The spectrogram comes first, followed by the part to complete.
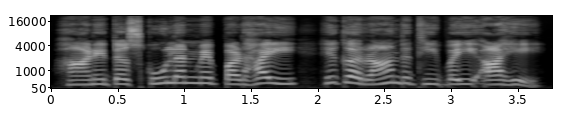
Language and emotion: Sindhi, neutral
